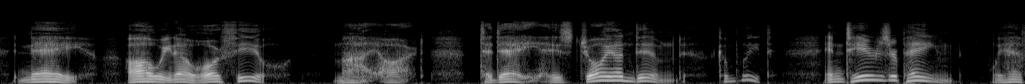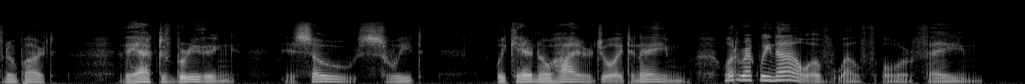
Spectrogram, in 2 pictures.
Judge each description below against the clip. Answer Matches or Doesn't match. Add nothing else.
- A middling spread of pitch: Doesn't match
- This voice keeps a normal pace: Doesn't match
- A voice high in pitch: Doesn't match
